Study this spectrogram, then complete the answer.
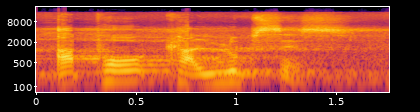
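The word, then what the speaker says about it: ἀποκάλυψις: The word for revelation in the verse we have read comes from a Greek word that is pronounced apocalypsis.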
